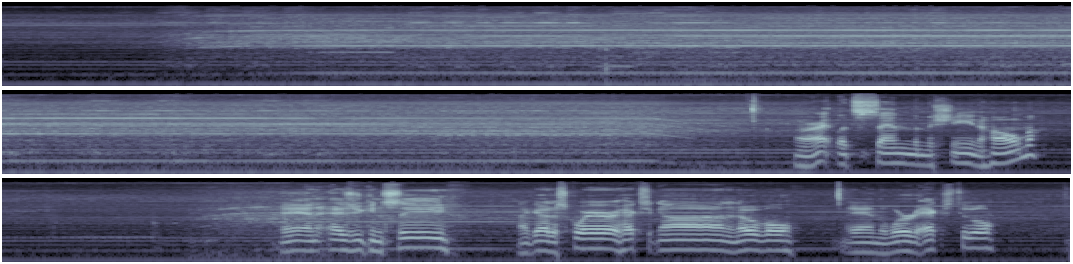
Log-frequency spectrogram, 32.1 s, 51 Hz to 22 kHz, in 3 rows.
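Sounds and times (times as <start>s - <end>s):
laser engraver whine and hum: 0.0s - 32.0s.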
